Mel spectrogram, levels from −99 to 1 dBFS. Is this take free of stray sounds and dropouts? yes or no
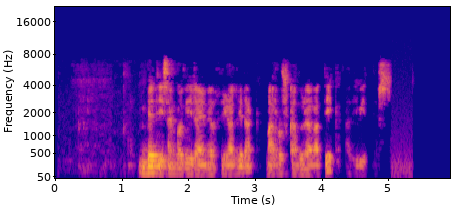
yes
